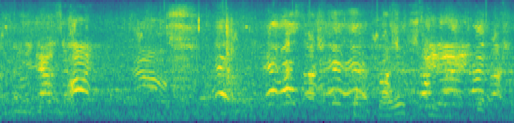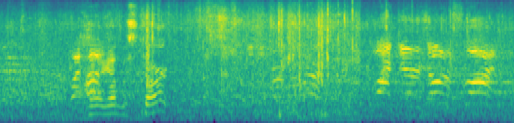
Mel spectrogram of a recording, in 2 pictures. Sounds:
speech

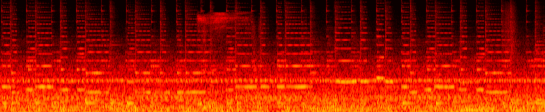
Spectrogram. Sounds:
ice cream truck

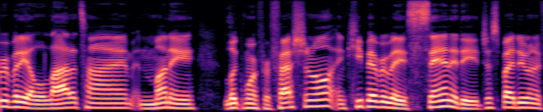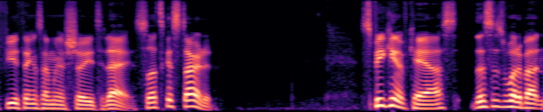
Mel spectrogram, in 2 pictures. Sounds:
speech

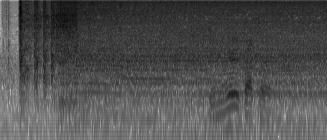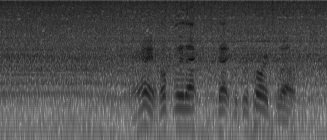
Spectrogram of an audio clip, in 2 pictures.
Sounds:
speech

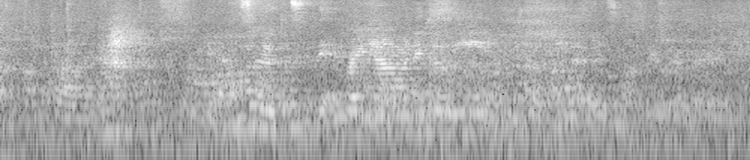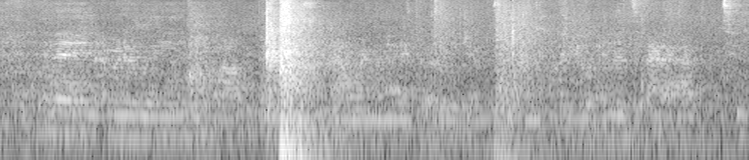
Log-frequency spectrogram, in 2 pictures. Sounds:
speech
inside a large room or hall

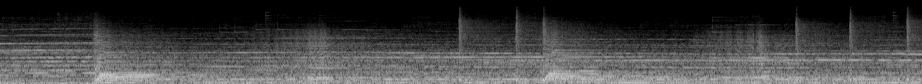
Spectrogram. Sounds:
music

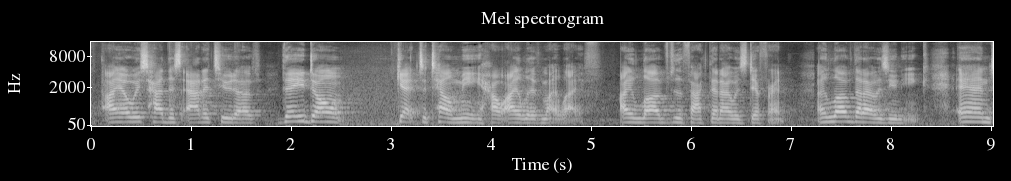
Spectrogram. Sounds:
speech

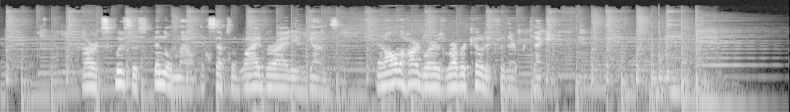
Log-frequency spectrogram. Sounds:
speech
music

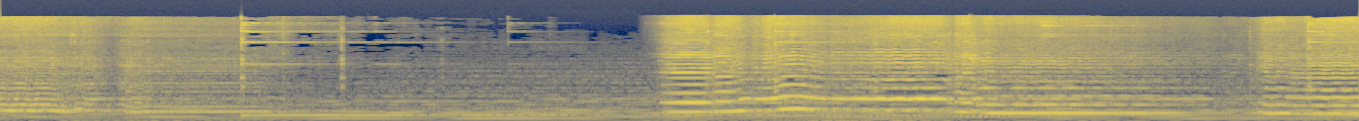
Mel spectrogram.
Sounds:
bowed string instrument

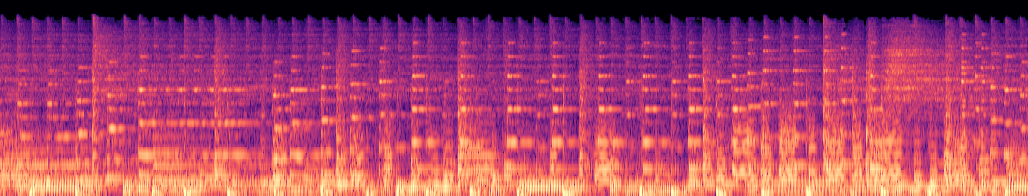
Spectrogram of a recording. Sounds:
music
musical instrument
marimba
drum
drum kit

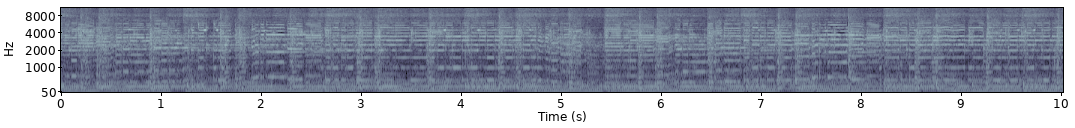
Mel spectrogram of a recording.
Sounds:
musical instrument
electric guitar
music
guitar
plucked string instrument
playing electric guitar

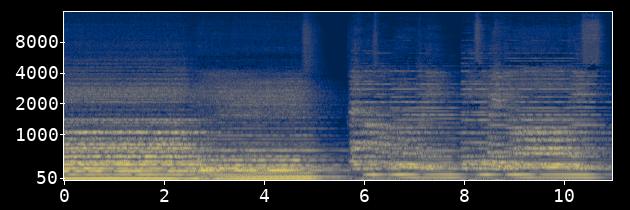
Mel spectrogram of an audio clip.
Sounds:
music

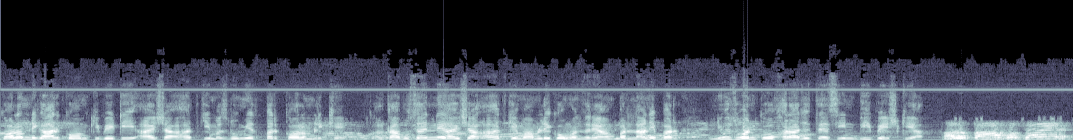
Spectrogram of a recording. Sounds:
narration
male speech
speech

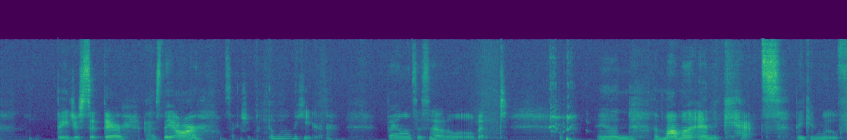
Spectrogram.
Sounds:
speech

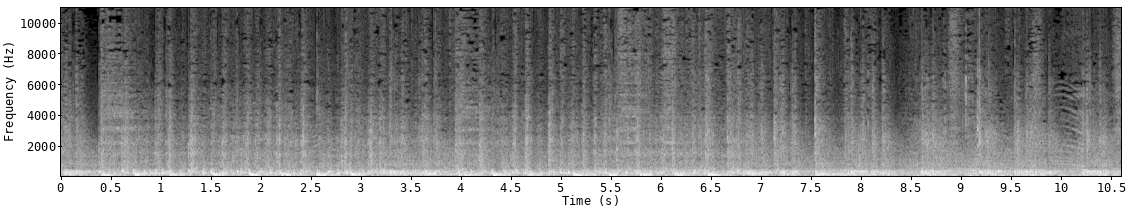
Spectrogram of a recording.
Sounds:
music
musical instrument
percussion
thud
drum

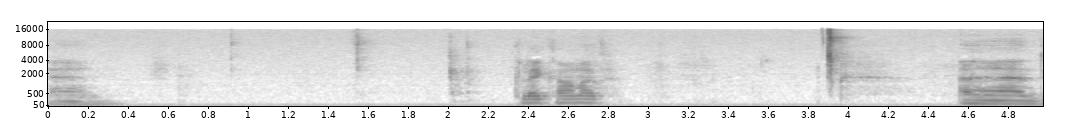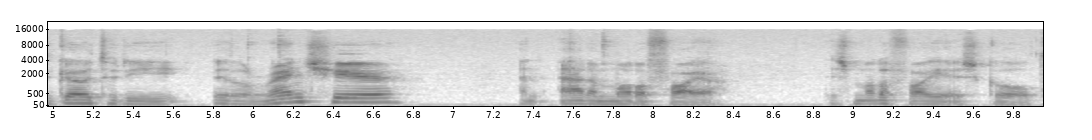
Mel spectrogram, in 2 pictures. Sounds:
speech

